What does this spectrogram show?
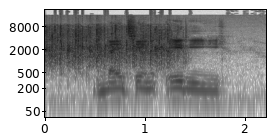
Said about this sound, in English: A little all right, on the applause there, crowd.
